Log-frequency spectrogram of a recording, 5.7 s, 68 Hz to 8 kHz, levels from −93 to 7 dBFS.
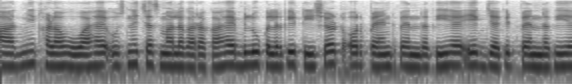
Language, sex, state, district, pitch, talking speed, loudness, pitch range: Hindi, female, Punjab, Pathankot, 190 Hz, 240 wpm, -14 LUFS, 185-200 Hz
